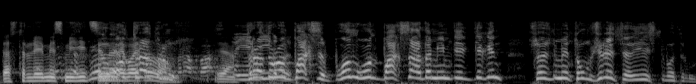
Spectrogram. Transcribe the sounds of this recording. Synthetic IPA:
d̪æst̪ʏɾlɪeme̞smed̪ijt̪sinaɾɑt̪ɾmjat̪ʰʊɾɑt̪ɾwonəbɑqsəwonwo̞nəbɑqsəɑd̪ɑmemd̪e̞t̪ɪd̪e̞ɡʲe̞n | sɵzd̪ɪme̞nt̪ʰuɴəʒʏɾe̞d̪ʒje̞sɪt̪ɪpwo̞t̪əɾmən

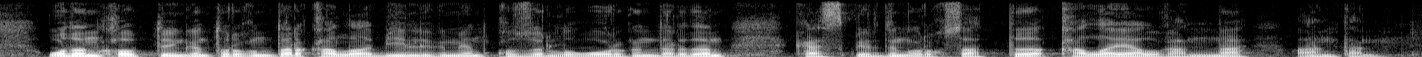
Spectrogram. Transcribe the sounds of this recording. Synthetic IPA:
wo̞d̪ɑɴqʰɑwəp̚t̪e̞ŋɡʲe̞nt̪ʰʊɾʁənd̪ɑɾqʰɑlˠɑbijlɪɡʲɪme̞ɴqʰʊzəɾlˠəwo̞rɡand̪ɑɾd̪ɑŋkʲʰæsɪ̥p̚t̪e̞ɾd̪ɪŋɾʊqsɑt̪ːəqʰɑlˠɑjɑlˠʁɑnənɑ | ɑɴt̪ɑ̰ɴ

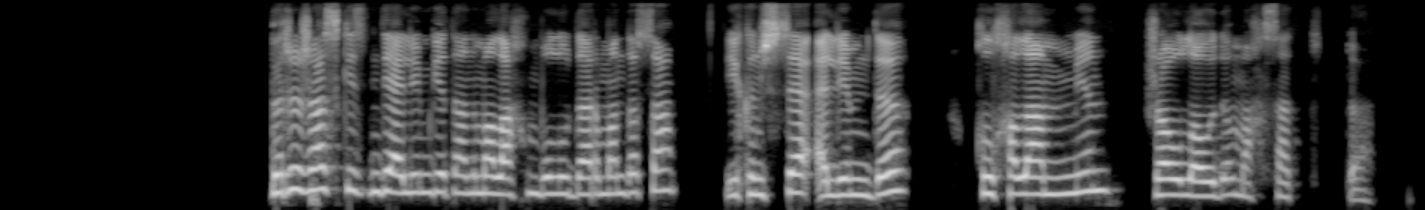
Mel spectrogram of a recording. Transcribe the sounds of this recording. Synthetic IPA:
b̥ɪɾʒɑskʲʰe̞zɪnd̪e̞æle̞mɡʲe̞t̪ʰɑnəmɑlˠɑqəmbo̞lˠud̪əɑɾmɑnd̪ɑsɑ | je̞kʲɪnʃɪ̥sɪʔæle̞md̪ɪ | qʰʊlˠqɑlˠɑmːe̞n | ʒ̥ɑwlˠɑwd̪əmɑqsɑt̪ʰːʏ̥t̪ːə

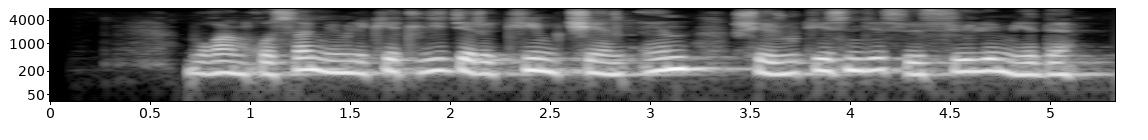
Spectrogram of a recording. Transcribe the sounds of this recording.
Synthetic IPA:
bʊʁɑɴqʰo̞sɑme̞mle̞kʲe̞t̪lijdʲe̞ɾɪkʲʰijmt͡ʃenenʃe̞ɾukʲʰe̞zɪnd̪e̞sɵzsɵjle̞me̞d̪ɪ

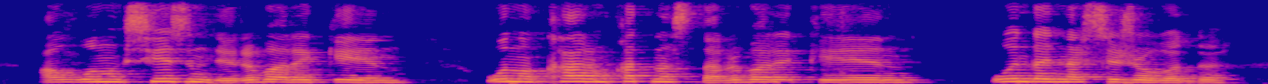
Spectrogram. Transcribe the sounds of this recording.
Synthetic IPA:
ɑlˠwo̞nəɴse̞zɪmd̪e̞ɾɪbɑɾe̞kʲe̞n | wo̞nəɴqʰɑɾəmqʰɑt̪nɑst̪ɑɾəbɑɾe̞kʲen | wo̞nd̪ɑjnæɾse̞ʒo̞ʁed̪ɪ

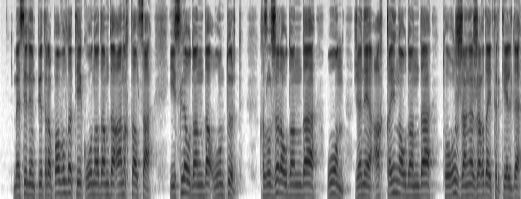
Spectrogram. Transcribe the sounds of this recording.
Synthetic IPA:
mæse̞le̞npʲe̞t̪ro̞pʰavlˠd̪ɑt̪ʰe̞kwo̞nɑd̪ɑmd̪əɑnəq̚t̪ɑlˠsɑ | jesɪlɑwd̪ɑnənd̪ɑwo̞nt̪ʰɵɾt̪ | qʰəzəlˠʒɑɾɑwd̪ɑnənd̪ɑ | wo̞nʒæne̞ʔɑqːɑjəɴɑwd̪ɑnənd̪ɑt̪ʰo̞ʁəzʒɑɴɑʒɑʁd̪ɑjt̪ʰɪɾkʲe̞ld̪ɪ

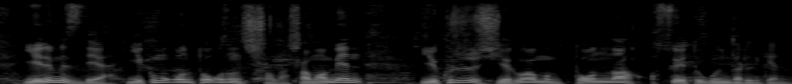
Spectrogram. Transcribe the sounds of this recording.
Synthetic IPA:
je̞lɪmɪzd̪e̞̰je̞kʲɪməɴwo̞nt̪ʰo̞ʁəzənʃə̥ʒəlˠə̰ʃɑmɑme̞n | je̞kʲɪʒʒʏzʒijəɾmɑməɴt̪ʰo̞nːənɑqʰʊ̥se̞t̪uwɵnd̪ɪɾɪlɡʲe̞̰n

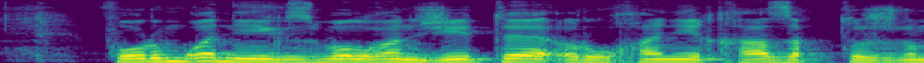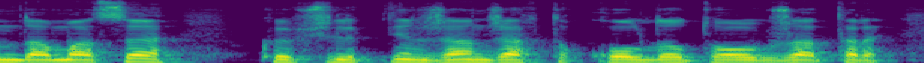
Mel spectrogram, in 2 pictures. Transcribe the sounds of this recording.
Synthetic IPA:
fo̞ɾumʁɑne̞ɡʲɪzbo̞lˠʁɑnʒe̞t̪ɪɾuχɑnijqʰɑzəq̚t̪ʰʊʒəɾəmd̪ɑmɑsə | kʲʰɵpʃɪlɪk̚t̪e̞nʒɑnʒɑqt̪əqʰo̞lˠd̪ɑwt̪ʰowəpʒɑt̪əɾ

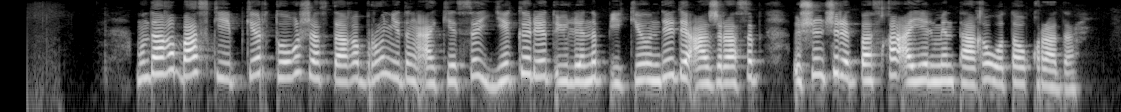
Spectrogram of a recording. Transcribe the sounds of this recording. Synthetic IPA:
mʊnd̪ɑʁəbɑskʲʰejɪp̚kʲe̞ɾt̪ʰo̞ʁəzʒɑst̪ɑʁəbrunʲijd̪əŋækʲe̞sɪje̞kʲɪɾe̞t̪ʏjle̞nɪpekʲe̞wɪnd̪e̞d̪e̞ʔɑʒəɾɑsəp̚ | ʏʃɪnʃɪɾe̞t̪̚bɑsqɑʔæje̞lme̞nt̪ʰɑʁəwo̞t̪ɑwqʰʊɾɑd̪ə

